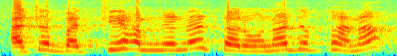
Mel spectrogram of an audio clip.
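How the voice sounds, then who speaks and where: A high-voiced woman chats emphatically as a guest in a TV studio. She talks about her bag business in a casual, lively way, speaking through a lapel mic. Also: a little fast, lo-fi sound. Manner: chatty, emphatic, mixes English words. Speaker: guest, preloved bag seller. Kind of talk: casual talk show chat.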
